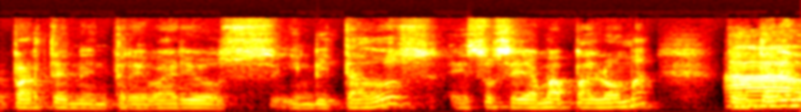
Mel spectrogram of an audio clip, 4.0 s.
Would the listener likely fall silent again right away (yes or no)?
yes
